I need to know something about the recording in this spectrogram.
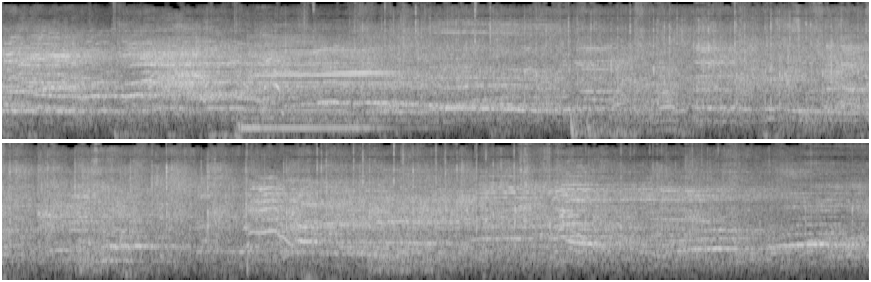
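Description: Voices shouting and calling in a large echoing sports hall during taekwondo sparring, with thuds of feet and kicks on the mat. A steady electronic tone sounds for about a second and a half, about two seconds in.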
